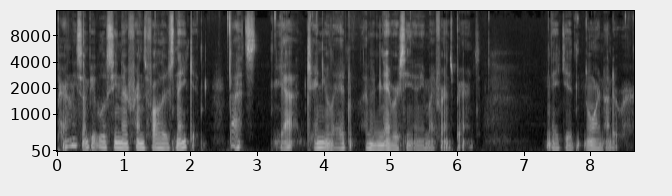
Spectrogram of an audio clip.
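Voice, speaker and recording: A whispering, soft-spoken man, somewhat breathy, at a fairly quick pace with long, frequent pauses. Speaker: ASMR content creator. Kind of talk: ASMR reading, casual talk to camera. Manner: soft-spoken, whispery.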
